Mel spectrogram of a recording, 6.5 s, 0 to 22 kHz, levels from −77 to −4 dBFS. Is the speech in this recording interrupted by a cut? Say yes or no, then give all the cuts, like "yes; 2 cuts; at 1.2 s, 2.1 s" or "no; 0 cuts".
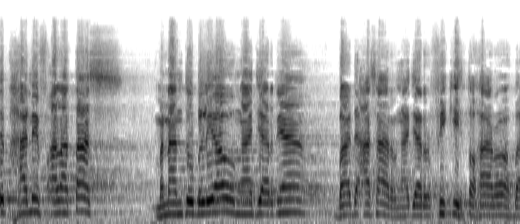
no; 0 cuts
